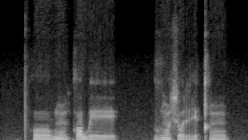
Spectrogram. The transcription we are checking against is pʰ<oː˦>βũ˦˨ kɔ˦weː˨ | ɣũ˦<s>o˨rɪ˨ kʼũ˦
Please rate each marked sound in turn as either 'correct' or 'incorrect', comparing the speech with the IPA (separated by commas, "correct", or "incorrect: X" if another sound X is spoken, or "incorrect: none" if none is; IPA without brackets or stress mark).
correct, correct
